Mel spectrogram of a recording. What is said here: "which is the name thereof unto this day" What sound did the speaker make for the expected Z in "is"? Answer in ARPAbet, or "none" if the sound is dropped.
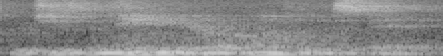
Z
